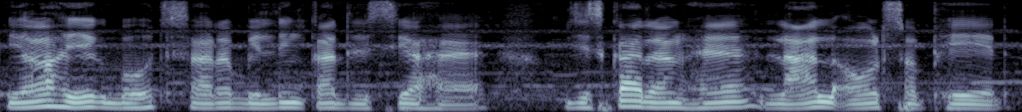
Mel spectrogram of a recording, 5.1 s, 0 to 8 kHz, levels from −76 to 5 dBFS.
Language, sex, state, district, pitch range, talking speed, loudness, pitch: Hindi, male, Jharkhand, Palamu, 115-130 Hz, 165 wpm, -19 LUFS, 125 Hz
